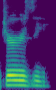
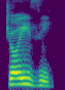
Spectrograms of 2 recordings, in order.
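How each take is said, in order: First: Said in the usual way. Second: Mock Jersey accent on Joyzy; bad Jersey accent. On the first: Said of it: "Do you guys talk like that?". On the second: Teasing a viewer from Jersey, badly faked Jersey accent. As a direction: try out a rough Jersey accent. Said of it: "I'm probably really bad at my accents".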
